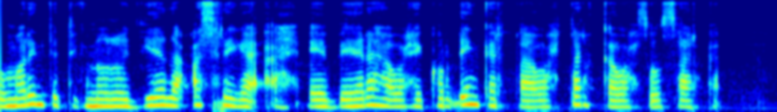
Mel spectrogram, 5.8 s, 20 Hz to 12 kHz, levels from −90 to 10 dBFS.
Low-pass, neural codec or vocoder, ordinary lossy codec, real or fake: none; codec, 24 kHz, 6 kbps, HILCodec; none; fake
